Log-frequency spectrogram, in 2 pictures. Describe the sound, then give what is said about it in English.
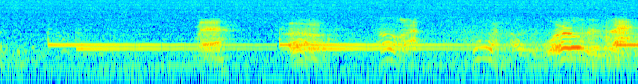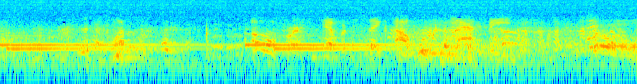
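A doorbell rings in two long, insistent stretches, its steady tone held for several seconds each time, while a dog barks and yips excitedly over it. “At least you don't have to wear out the doorbell.”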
